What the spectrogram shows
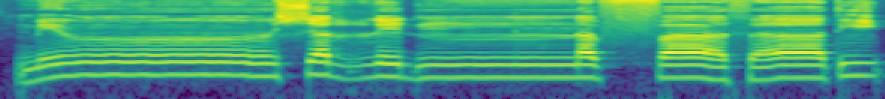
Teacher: را کو باریک پڑھیں گے کیونکہ اس کے نیچے زیر ہے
